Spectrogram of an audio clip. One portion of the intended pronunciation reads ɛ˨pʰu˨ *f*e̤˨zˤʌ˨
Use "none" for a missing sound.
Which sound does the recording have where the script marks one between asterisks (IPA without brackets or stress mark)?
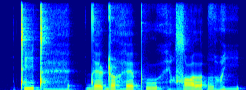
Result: h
